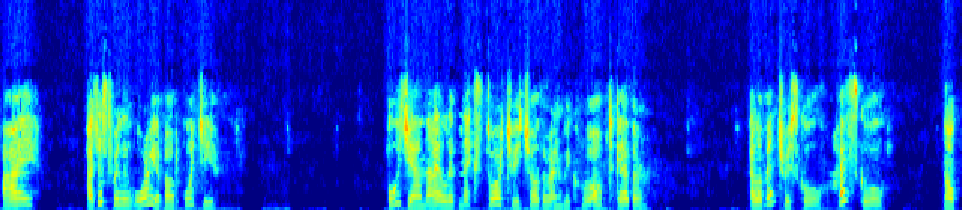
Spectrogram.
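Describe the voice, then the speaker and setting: A woman's voice: high voice, expressive, unhurried, long pauses, a bit bright, dry recording, muffled recording. A woman reading aloud a romance visual novel as the heroine, often correcting herself as she goes. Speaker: channel host reading a game.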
